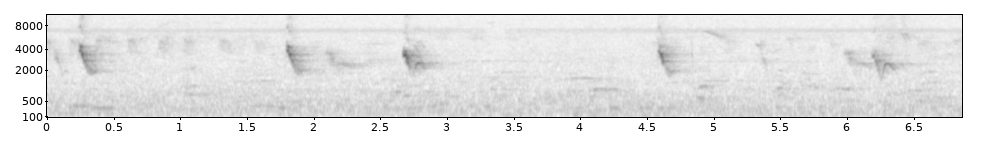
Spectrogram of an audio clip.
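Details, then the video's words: A bird known locally as cirecet gives sharp, high, downslurred chip notes one at a time, one to two seconds apart, against a steady background hiss. "Kicauan Burung Cirecet"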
